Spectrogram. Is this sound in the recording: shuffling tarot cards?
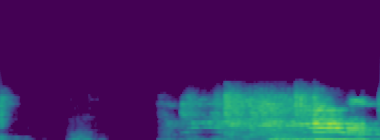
no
